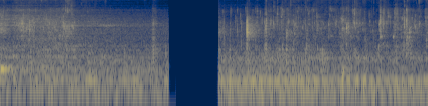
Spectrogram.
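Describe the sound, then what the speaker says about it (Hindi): Water is poured into egg curry masala, giving a steady, close pouring and splashing sound that breaks off for a moment of silence and then resumes. "और अब मैं इसमें डालूँगी पानी"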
